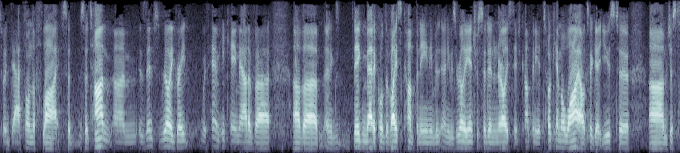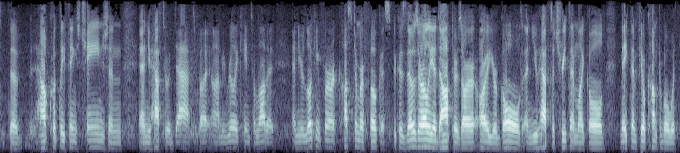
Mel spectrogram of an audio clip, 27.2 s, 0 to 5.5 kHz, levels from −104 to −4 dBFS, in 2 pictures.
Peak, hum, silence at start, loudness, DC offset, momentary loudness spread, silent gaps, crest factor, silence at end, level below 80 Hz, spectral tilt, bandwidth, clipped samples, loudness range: -2 dBFS; none; 0.05 s; -21 LUFS; under 0.1%; 15 LU; none; 20 dB; 0.1 s; -72 dBFS; -5.5 dB/octave; 5.4 kHz; under 0.1%; 9 LU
